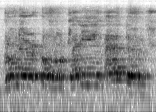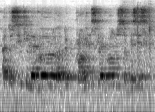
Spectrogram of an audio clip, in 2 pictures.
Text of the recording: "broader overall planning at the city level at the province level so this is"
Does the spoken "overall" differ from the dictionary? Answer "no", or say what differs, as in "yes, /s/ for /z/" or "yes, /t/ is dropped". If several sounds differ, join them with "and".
yes, /b/ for /v/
